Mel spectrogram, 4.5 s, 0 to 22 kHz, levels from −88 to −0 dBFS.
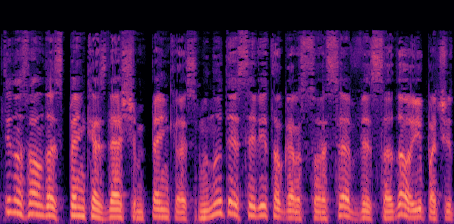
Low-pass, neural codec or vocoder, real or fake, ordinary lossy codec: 19.8 kHz; none; real; AAC, 32 kbps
